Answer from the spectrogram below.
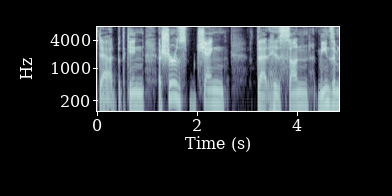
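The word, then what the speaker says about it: Qiang: The servant we saw earlier, or guard, uh, Chang, I think is how you say it. Q I A N G King I think it's I think it's like Chang Chang tries to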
